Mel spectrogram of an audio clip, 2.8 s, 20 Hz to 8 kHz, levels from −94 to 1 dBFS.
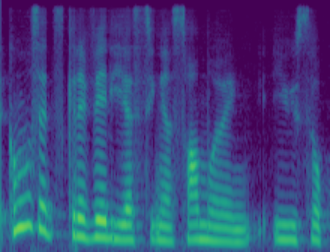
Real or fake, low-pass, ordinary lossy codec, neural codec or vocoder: fake; 7.2 kHz; none; codec, 16 kHz, 0.7 kbps, FocalCodec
